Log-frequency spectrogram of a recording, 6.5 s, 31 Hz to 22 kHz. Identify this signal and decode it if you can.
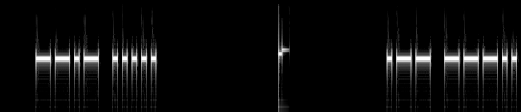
Morse code, heard as a keyed tone, about 20 wpm, 700 Hz. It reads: Q5 W8
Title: Single-Letter Single-Number 20wpm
